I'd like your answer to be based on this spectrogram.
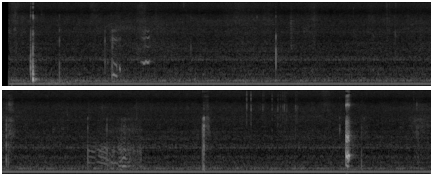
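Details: Hiccups: several brief, sharp, spaced catches of breath over a steady room hum.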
